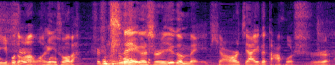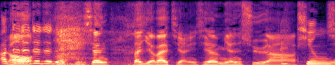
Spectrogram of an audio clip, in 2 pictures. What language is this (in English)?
Chinese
